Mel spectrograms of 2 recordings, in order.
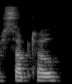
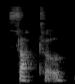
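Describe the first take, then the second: First: A B sound is heard in the middle. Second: No B sound is heard in the middle. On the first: The speaker calls it wrong. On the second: The speaker calls it right. "No B sound"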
